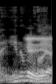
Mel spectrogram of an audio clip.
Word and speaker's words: Enumclaw: Is it Enumclaw? Am I saying that right? – You got it. Yeah, Enumclaw.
